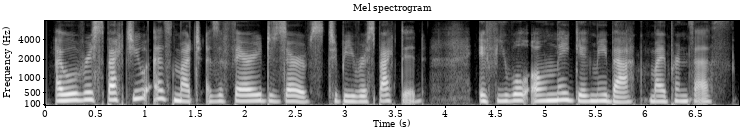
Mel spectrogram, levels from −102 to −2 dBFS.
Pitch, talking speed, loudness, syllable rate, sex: 210 Hz, 190 wpm, -18 LUFS, 5.2 syllables/s, female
